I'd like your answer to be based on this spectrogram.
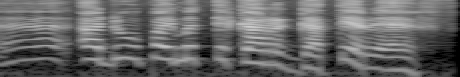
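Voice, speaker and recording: An actress with an Ilocano accent playing a practical, homely village aunt in a radio comedy drama. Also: female voice, sits high, sing-song, moderate pace, pushed and bright, no room sound, exaggerated voice. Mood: matter-of-fact.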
